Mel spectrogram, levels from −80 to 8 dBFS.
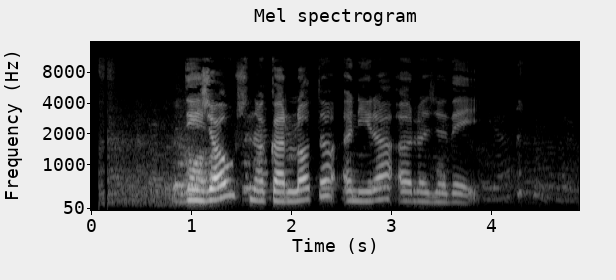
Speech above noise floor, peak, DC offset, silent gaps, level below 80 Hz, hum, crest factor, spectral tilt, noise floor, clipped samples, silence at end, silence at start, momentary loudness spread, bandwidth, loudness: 32 dB; -4 dBFS; under 0.1%; none; -82 dBFS; none; 22 dB; -3.5 dB/octave; -55 dBFS; under 0.1%; 0.6 s; 0.15 s; 18 LU; 11.5 kHz; -23 LUFS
